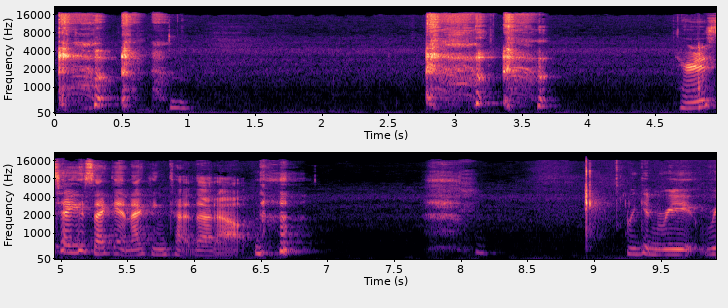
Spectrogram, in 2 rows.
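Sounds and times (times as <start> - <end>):
harsh coughing from a person with a scratchy throat during an interview: 0.0 - 0.9, 2.8 - 3.8
speech: 0.9 - 1.2, 4.7 - 6.8, 9.2 - 9.9.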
